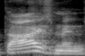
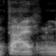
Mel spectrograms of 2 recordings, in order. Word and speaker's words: Theismann: Joe Theismann changed it to rhyme with Heisman, but he didn't win the Heisman.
